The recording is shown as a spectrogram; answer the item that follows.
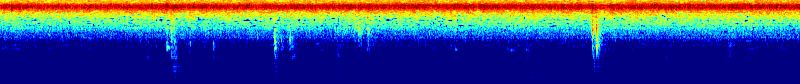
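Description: Shrimp and pork pieces frying in a pan: a steady sizzle broken by a few sharp pops, the loudest about seven and a half seconds in.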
